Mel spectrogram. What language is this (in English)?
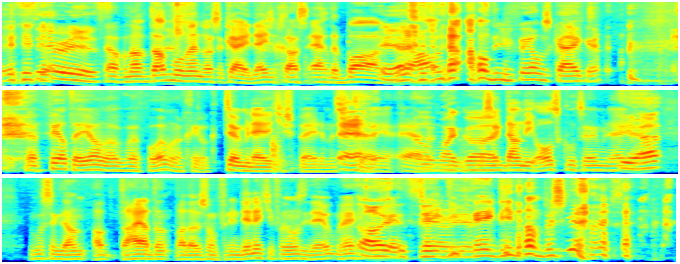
Dutch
